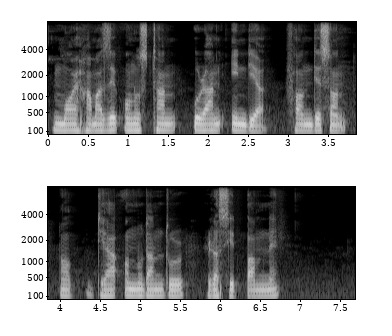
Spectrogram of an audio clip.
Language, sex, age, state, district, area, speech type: Assamese, male, 30-45, Assam, Darrang, rural, read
